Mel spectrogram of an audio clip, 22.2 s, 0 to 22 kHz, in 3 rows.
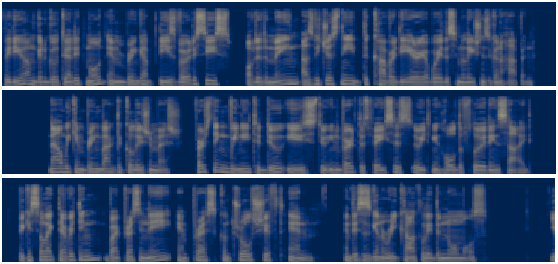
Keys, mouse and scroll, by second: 1.0 Tab, 1.3 click, 2.1 KP_1, 3.2 click, 4.4 g, 4.9 z, 6.0 click, 6.6 middle click, 7.2 Tab, 10.0 click, 11.8 click, 13.6 click, 15.1 Tab, 16.7 a, 18.9 ctrl+shift+n.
